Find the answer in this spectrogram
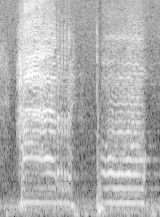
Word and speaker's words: Harpócrates: Los místicos de los misterios de Eleusis pronunciaban aquel nombre en la siguiente forma: Harpócrates.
